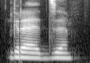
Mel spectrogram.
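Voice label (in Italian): "greze", lingua sarda, female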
